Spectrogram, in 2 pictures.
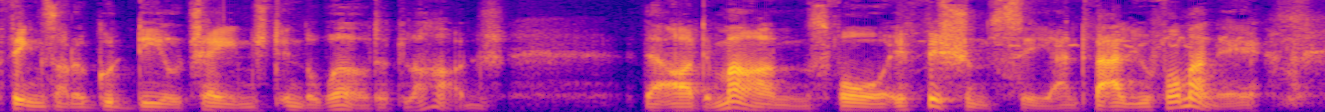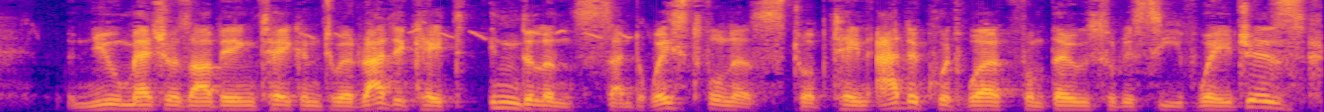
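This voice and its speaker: An actor playing an unctuous, condescending, ambitious English church official in a period radio drama, patronising and deliberate in his emphasis. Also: sits low, husky. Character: oily, condescending, ambitious church official, coldly reforming villain.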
